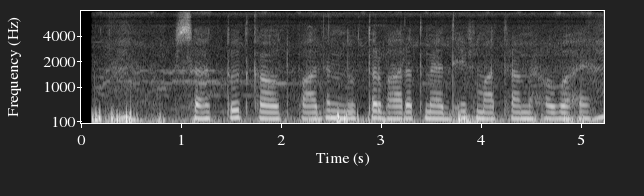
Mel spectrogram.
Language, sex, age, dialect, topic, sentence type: Magahi, male, 18-24, Central/Standard, agriculture, statement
